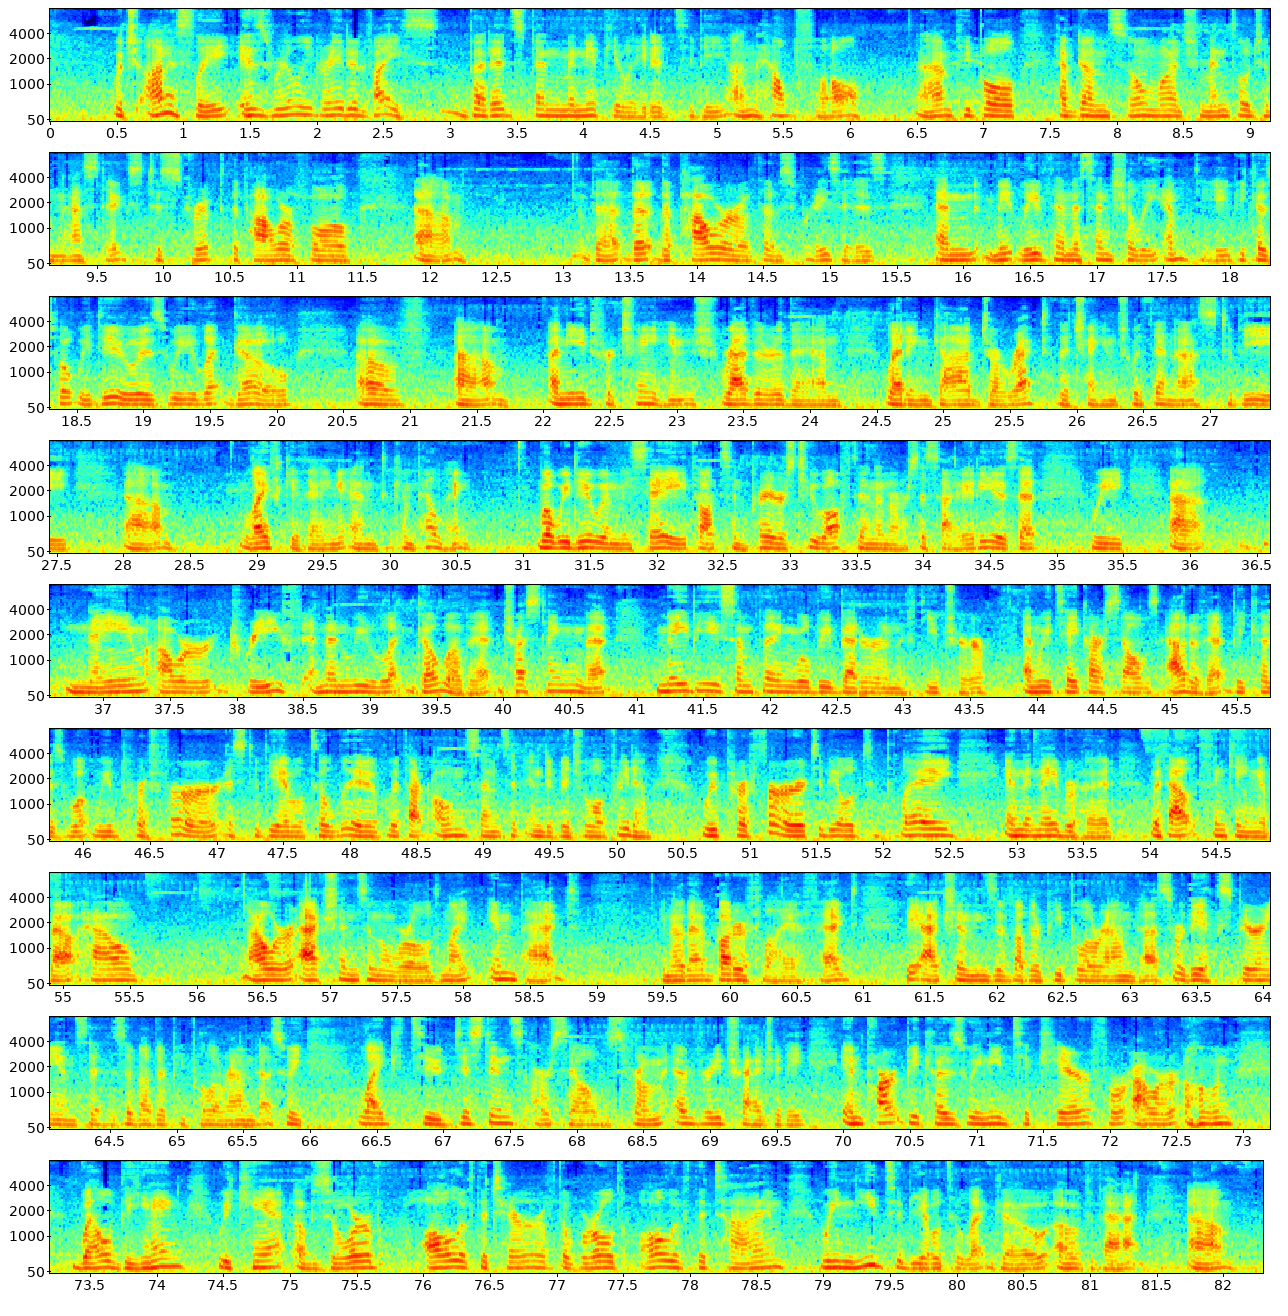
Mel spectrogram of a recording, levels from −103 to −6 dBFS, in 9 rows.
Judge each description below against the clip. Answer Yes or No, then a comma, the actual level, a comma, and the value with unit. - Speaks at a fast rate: No, average, 155 wpm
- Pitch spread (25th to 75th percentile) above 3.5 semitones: No, average, 3.1 semitones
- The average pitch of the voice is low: No, medium, 145 Hz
